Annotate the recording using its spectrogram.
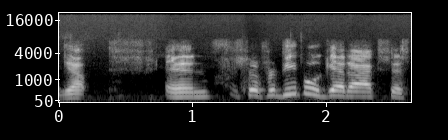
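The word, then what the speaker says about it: AXS: and four people get access TV which is spelled ax s its own it's a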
